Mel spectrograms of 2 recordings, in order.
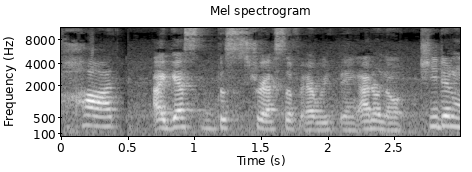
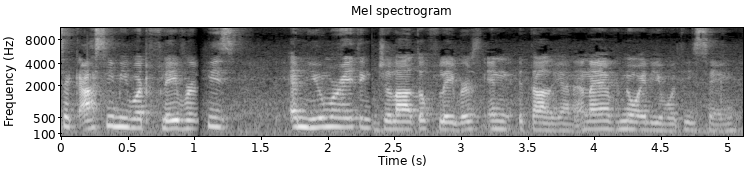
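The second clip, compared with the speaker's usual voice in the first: ordinary talk, nothing marked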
